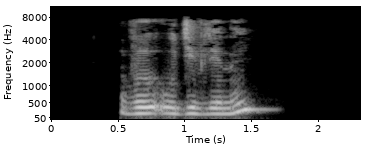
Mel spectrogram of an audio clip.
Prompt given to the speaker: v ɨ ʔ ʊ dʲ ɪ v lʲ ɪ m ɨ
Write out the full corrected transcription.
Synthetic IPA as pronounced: v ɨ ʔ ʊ dʲ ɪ v lʲ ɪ n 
